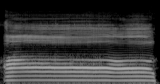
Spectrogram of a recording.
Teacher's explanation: तो आ में पूरा मुह खुलेगा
